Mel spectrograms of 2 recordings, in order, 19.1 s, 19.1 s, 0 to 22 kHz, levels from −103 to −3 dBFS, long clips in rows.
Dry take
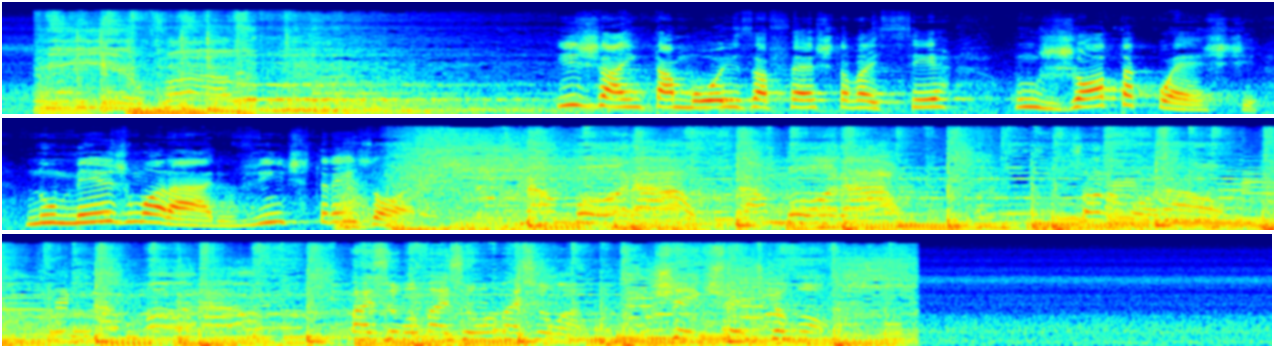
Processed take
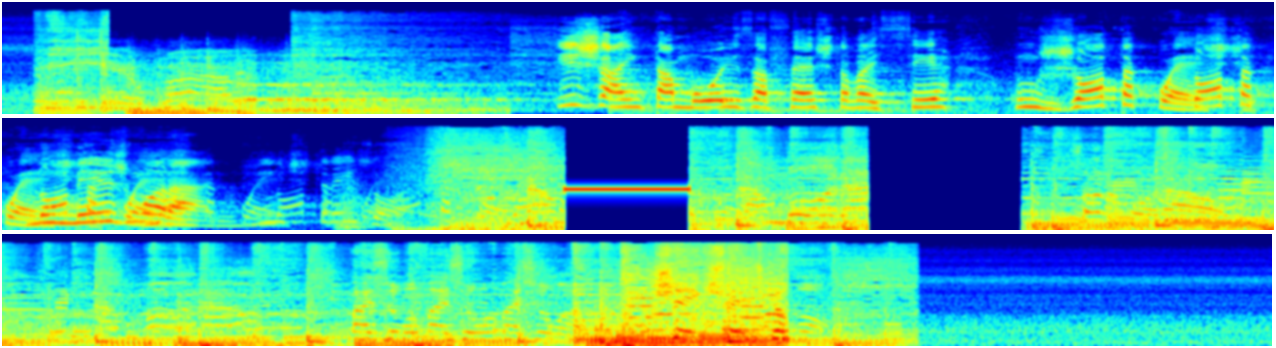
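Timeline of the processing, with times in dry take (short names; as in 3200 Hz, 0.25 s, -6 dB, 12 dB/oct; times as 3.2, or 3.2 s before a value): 0.53–1.45 LPF 2500 Hz 24 dB/oct
2.54–3.04 weighting filter ITU-R 468
3.77–4.75 bell 140 Hz +9.5 dB 1.3 oct
5.37–6.55 echo throw 0.59 s, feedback 75%, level -2.5 dB
7.23–8.59 dip -16.5 dB, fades 0.12 s
9.17–9.8 bleep 1610 Hz -12 dBFS
10.69–11.46 mute
12.17–12.68 fast leveller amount 50%
13.42–14.99 low shelf 150 Hz +8 dB
15.58–16.65 gain +12 dB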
